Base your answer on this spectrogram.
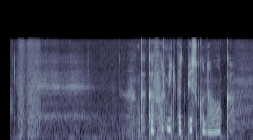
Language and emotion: Russian, sad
